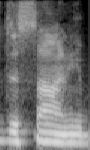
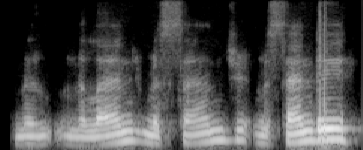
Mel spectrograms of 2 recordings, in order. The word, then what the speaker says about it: Missandei: I want to say her name's Dasani, but I know that's water. No, it's Missandei.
